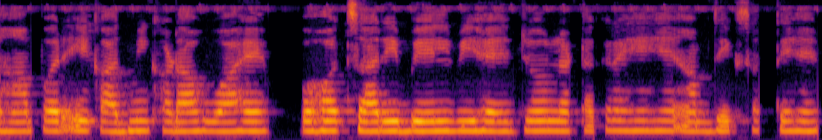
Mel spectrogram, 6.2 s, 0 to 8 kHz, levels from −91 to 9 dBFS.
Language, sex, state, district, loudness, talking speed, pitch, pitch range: Hindi, female, Bihar, Kaimur, -16 LUFS, 195 wpm, 210 Hz, 200-210 Hz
